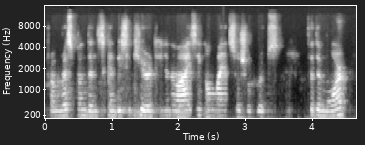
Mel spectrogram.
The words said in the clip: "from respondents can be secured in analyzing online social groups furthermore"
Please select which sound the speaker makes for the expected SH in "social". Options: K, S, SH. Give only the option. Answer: SH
